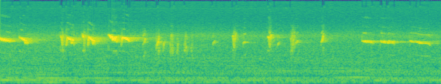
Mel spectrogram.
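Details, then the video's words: Javan grey-throated white-eye tutor song: quick high chirping twitters at the start, a few clicks, then a drawn-out thin whistle near the end, over a steady low hum. "masteran burung opior jawa atau cak gentong agar ikut ngriwik dan bunyi"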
